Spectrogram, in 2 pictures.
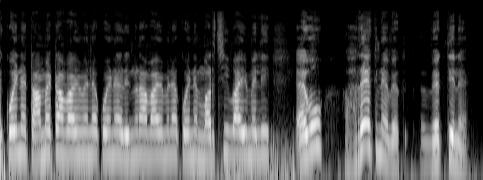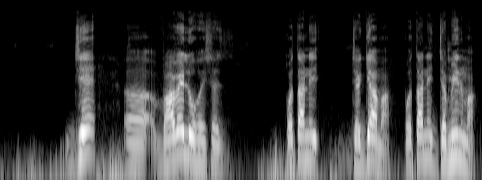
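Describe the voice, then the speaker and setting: A man giving informal social media commentary to viewers in a halting, repetitive, colloquial way. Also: high-pitched, fairly bright tone, dry recording. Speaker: video creator and community commentator.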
